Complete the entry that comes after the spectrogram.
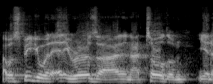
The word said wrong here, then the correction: Rojas: know, or it's a Rojas. Am I saying that wrong? – Yeah, Rojas, yep. – Rojas, my bad.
